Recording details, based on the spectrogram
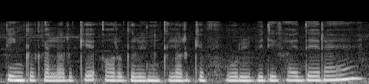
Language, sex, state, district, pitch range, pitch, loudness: Hindi, female, Uttar Pradesh, Saharanpur, 180-195 Hz, 185 Hz, -13 LUFS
